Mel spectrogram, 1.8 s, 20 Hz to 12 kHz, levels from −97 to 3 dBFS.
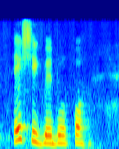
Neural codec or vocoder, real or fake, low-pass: codec, 16 kHz, 1 kbps, FunCodec, trained on LibriTTS, 50 frames a second; fake; 7.2 kHz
